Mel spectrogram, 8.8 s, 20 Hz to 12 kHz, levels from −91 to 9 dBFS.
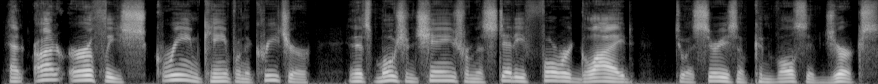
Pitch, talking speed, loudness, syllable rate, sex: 145 Hz, 150 wpm, -18 LUFS, 4.5 syllables/s, male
